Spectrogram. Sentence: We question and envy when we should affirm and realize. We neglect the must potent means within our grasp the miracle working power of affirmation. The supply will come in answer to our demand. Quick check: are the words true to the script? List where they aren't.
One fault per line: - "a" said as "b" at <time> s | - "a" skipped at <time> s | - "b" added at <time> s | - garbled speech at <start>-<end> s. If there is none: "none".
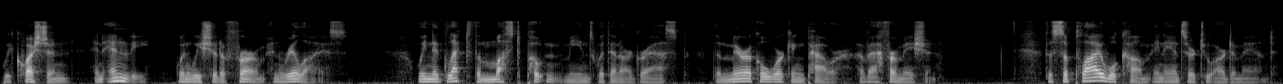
none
